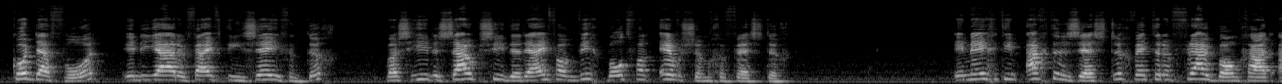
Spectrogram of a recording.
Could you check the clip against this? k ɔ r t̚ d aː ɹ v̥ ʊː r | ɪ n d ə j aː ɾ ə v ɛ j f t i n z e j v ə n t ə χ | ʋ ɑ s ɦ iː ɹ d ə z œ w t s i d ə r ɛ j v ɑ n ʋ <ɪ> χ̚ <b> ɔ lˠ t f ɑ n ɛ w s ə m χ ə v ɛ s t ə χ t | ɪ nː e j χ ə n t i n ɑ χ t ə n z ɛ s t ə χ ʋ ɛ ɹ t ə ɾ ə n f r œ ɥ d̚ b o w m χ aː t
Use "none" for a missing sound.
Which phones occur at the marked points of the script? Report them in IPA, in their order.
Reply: ɪ, b

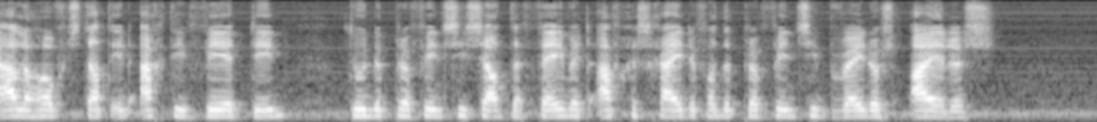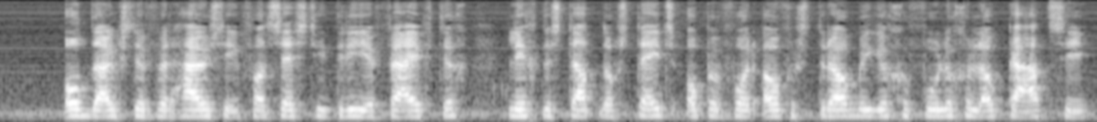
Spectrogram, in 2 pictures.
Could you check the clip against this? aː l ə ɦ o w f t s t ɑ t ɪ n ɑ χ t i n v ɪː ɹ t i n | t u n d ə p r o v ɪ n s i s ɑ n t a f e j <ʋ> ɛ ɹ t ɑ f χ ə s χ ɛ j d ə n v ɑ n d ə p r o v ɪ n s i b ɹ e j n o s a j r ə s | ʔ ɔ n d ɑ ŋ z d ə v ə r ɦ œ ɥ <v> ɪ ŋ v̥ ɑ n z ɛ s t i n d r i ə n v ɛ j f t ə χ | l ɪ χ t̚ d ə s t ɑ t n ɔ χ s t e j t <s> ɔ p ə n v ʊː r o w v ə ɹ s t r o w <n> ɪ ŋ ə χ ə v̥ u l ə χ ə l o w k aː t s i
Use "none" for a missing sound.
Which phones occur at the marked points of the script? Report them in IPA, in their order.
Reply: ʋ, z, s, m

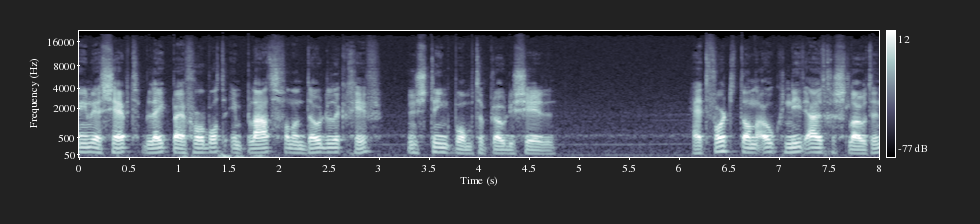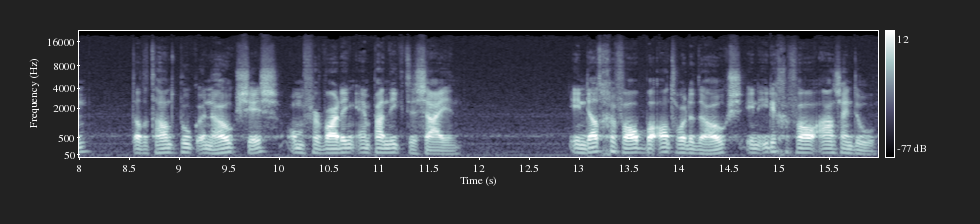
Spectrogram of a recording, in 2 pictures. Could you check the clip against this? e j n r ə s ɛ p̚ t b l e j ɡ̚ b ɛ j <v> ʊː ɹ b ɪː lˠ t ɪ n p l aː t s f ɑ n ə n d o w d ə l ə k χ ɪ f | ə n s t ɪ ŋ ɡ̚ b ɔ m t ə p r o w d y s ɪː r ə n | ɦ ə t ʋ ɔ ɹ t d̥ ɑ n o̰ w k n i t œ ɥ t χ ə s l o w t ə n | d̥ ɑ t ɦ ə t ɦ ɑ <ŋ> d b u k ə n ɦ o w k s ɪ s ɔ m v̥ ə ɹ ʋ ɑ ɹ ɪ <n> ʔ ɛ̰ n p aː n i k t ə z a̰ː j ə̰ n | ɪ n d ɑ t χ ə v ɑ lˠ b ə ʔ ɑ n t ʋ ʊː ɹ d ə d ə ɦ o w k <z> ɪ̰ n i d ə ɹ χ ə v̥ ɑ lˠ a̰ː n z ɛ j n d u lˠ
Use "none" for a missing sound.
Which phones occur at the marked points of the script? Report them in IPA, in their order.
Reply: v, n, ŋ, s

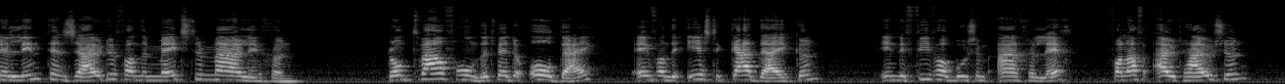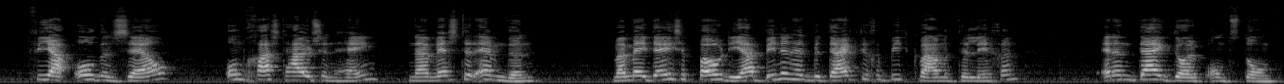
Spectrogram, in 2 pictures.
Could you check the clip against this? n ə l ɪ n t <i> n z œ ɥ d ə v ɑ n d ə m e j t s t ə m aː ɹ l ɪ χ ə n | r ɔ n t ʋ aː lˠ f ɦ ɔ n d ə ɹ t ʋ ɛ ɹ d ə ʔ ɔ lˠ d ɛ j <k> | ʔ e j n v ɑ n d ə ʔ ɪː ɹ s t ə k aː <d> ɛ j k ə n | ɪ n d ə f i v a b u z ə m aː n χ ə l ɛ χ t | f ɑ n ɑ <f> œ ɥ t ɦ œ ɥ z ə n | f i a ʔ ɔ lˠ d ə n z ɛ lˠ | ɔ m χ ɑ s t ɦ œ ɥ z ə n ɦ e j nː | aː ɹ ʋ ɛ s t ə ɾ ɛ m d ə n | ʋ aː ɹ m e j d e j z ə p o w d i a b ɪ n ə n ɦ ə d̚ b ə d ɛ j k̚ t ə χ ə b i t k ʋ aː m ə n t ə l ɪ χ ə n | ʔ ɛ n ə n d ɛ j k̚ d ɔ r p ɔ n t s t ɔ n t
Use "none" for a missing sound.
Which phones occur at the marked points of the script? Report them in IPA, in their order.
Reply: ɛ, k, d, f

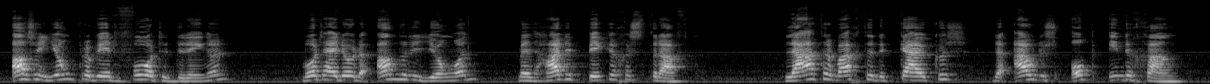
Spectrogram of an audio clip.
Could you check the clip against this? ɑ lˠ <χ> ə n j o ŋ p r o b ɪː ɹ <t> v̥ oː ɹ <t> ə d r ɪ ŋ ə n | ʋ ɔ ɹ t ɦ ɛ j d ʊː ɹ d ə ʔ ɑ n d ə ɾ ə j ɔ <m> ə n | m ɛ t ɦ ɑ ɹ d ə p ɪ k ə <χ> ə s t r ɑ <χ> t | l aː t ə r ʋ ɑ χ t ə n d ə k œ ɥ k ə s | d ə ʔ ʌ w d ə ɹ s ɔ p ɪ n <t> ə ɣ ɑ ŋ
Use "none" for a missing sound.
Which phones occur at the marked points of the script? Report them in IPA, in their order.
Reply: s, t, t, ŋ, χ, f, d

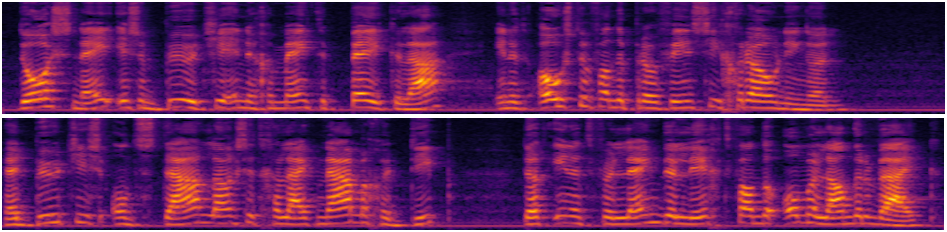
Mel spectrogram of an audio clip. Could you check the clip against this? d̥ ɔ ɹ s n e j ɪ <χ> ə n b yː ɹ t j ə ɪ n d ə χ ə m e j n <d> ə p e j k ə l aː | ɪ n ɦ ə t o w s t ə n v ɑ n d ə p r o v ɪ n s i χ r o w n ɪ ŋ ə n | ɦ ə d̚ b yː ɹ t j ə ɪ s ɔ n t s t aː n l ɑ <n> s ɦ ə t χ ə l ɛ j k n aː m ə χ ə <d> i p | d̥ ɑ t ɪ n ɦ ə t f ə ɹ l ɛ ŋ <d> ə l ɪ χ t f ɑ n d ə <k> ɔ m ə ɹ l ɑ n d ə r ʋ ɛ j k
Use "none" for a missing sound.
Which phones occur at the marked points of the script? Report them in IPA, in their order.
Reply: s, t, ŋ, d, d, ʔ

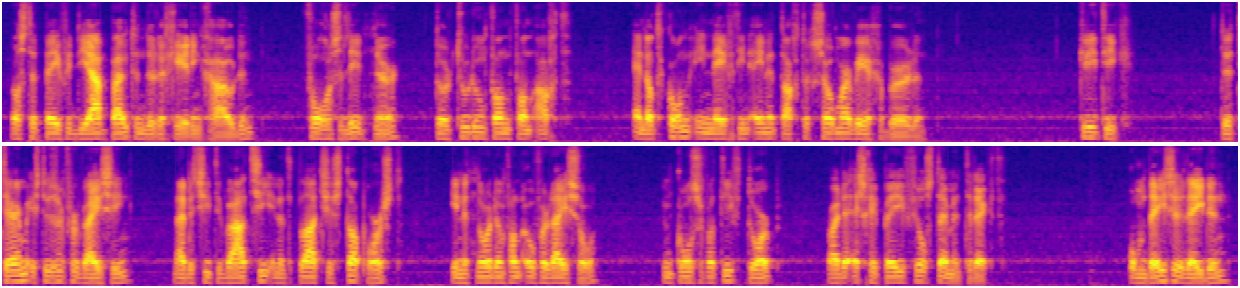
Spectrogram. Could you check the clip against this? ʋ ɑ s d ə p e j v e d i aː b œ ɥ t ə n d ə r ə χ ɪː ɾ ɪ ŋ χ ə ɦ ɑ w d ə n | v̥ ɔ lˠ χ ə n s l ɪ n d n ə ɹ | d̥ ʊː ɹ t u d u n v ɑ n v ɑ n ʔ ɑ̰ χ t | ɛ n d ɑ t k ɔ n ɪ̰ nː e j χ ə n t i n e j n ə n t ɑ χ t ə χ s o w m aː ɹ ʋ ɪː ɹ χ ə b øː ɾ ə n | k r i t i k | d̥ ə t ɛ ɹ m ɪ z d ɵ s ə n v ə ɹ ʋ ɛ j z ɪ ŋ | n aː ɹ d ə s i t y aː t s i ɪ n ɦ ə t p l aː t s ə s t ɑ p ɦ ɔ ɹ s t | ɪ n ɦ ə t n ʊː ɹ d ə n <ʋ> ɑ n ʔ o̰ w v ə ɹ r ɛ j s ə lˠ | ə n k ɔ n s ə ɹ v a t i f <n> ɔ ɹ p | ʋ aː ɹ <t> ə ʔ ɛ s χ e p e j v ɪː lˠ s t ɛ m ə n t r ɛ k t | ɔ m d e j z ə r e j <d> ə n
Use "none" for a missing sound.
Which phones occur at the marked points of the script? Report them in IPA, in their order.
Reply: v, d, d, d

